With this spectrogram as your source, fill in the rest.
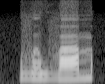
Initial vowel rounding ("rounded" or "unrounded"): unrounded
